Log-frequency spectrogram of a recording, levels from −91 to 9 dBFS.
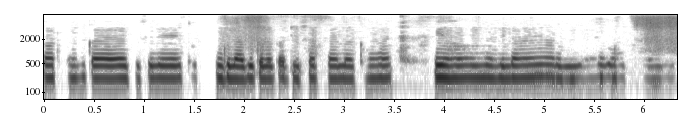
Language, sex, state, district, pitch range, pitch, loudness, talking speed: Hindi, female, Bihar, Araria, 220-225 Hz, 225 Hz, -19 LUFS, 130 wpm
